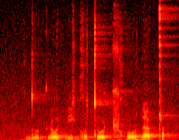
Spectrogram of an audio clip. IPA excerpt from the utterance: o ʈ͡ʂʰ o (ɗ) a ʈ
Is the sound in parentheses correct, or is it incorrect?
correct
